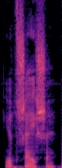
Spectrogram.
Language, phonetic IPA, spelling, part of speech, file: Polish, [juˈṭʃɛjʃɨ], jutrzejszy, adjective, Pl-jutrzejszy.ogg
